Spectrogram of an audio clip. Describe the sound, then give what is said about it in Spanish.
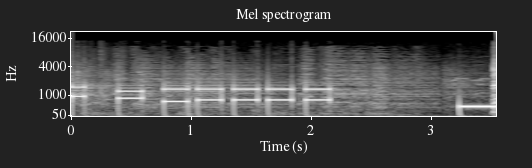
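Touch-tone telephone dialing as a call is placed: a rapid run of short, clean, evenly spaced keypad beeps, a brief pause, then a long, loud, steady tone. “ahí te va, ahí está marcando, ahí está marcando, ahí está marcando”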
